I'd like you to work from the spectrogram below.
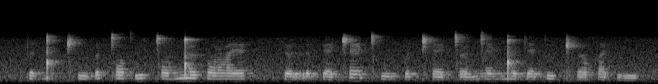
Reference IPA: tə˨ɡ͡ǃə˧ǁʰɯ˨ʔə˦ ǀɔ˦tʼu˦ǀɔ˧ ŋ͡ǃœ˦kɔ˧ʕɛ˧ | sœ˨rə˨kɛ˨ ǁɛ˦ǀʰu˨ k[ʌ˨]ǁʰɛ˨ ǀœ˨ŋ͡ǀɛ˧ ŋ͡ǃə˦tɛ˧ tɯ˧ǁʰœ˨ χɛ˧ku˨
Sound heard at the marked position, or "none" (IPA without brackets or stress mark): ə˨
